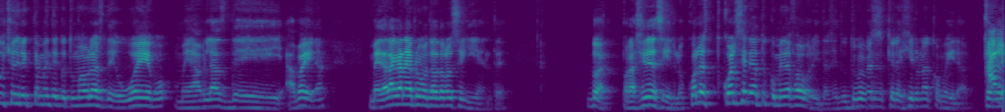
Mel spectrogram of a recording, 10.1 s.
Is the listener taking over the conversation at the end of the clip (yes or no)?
yes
